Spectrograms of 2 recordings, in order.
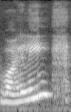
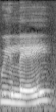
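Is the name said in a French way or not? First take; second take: not French; French. First: The name is said without a French pronunciation. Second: The name is said with a French pronunciation. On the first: The speaker calls it right. "I think this time I said it right" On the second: The speaker calls it wrong. "because I thought it's a, a French pro pronunciation, but it wasn't"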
